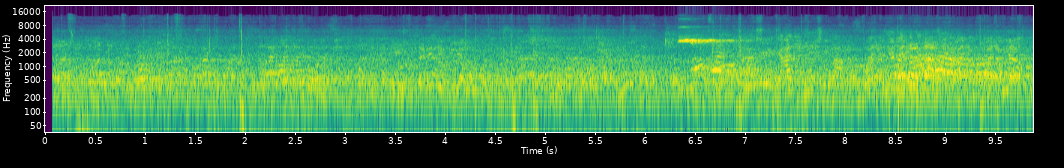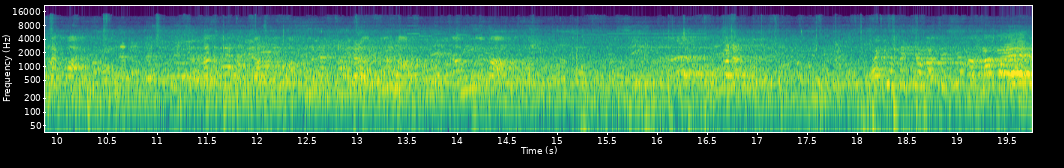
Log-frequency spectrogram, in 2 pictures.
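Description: A large indoor crowd murmurs and cheers, echoing through a big hall.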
